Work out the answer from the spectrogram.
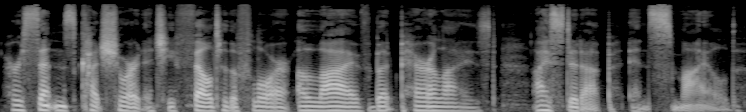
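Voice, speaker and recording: A woman's voice: very deep voice, expressive, takes it slowly, creaky, a little hiss or hum, pitched below the performer's own voice, full character voice. Woman playing a grave, uneasy doctor recounting events. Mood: quiet, sinister. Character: uneasy, secretly sinister doctor testifying as sole survivor. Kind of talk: first-person suspense story reading.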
